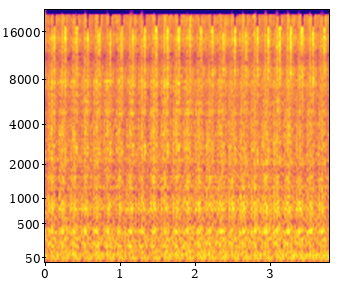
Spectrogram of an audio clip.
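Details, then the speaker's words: 1959 John Deere 730 two-cylinder tractor, sat outside about a year and a half, started with compression release: slow even pop-pop about three beats a second, steady and strong, no misses or knocks; good oil pressure, runs pretty good. "Okay. That's nice to hear it running. Well, that runs pretty good. That sounds real nice."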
